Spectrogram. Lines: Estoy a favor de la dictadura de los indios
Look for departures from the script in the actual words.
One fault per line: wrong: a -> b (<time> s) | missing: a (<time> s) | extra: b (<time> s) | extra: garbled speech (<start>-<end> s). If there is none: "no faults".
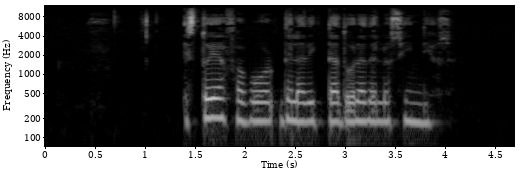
no faults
